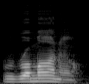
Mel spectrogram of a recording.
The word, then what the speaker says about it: Romano: i'm very familiar with i would say jordan romano that's how you say his name but he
